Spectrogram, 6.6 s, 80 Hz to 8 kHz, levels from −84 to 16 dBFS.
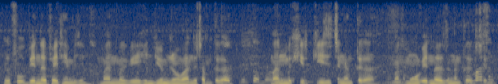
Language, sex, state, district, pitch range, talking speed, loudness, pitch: Wancho, male, Arunachal Pradesh, Longding, 105-115 Hz, 200 wpm, -20 LUFS, 110 Hz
